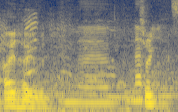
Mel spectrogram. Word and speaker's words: Eindhoven: interested in anything like this how do you pronounce this eindhoven i'd hover here einhoven okay we've got a 737 off to einhoven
